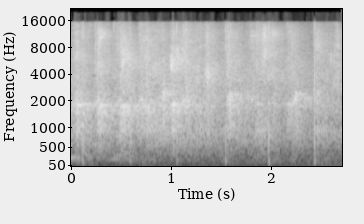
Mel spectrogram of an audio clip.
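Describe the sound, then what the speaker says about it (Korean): Audience applause for fathers at a Korean church service, a steady patter of many hands with a few sharper individual claps standing out, moderately loud and continuous. "우리 아버지들께 박수 한번 보내주시죠"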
